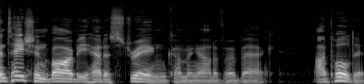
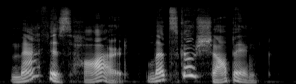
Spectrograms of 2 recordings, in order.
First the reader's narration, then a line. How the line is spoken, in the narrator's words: she said in a squeaky, sing-song voice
